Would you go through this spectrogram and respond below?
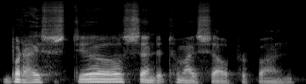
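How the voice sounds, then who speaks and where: A man in his sixties giving a personal voice-over announcement, halting and reflective, with a husky low voice. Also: expressive, a little mellow. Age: 60s. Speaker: amateur radio hobbyist and video narrator. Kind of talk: personal voice-over announcement, partly read from own text.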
